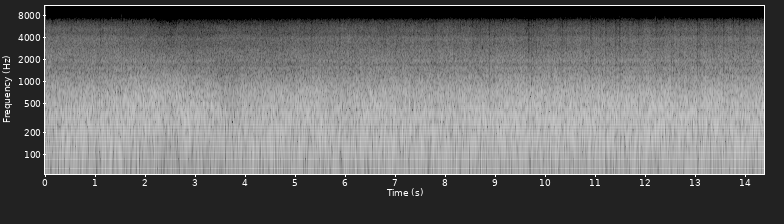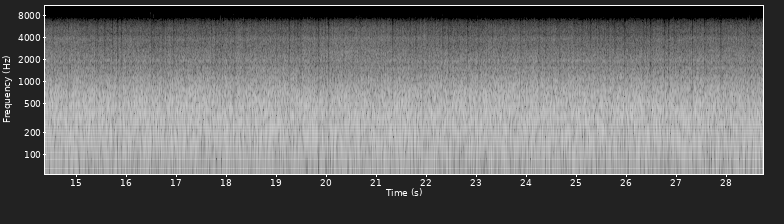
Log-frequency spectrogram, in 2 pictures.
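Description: Steady wind rush and running noise of a Suzuki GSX650F motorcycle riding at an even speed, its inline-four engine running under the wind on the microphone.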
